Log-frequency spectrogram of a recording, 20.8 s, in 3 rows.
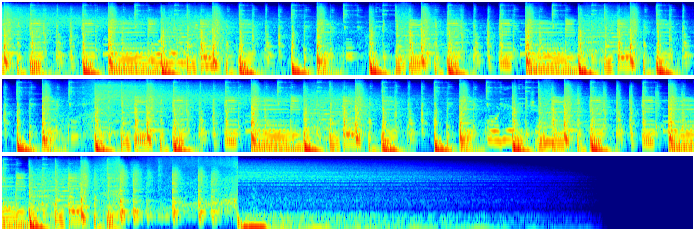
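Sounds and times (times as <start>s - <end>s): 
radio funk groove: 0.0s - 15.4s.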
